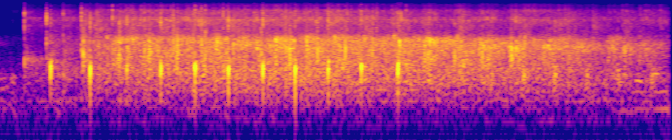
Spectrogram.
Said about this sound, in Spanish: Nuestro párroco que ha regresado, vamos a darle un aplauso, ¿verdad?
